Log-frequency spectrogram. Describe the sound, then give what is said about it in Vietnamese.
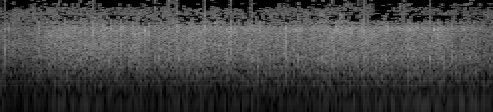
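A large crowd applauds steadily for about five seconds for the Thiên Quang group of blind practitioners, a dense, even wash of many hands clapping at constant loudness with no voices standing out. “Bây giờ các vị nhìn đạo tràng người khiếm thị Thiên Quang, xin tặng cho họ một tràng pháo tay.”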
